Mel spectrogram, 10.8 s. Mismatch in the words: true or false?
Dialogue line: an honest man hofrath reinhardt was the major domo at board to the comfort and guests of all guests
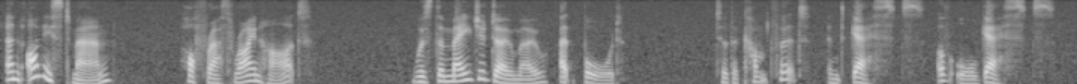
false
